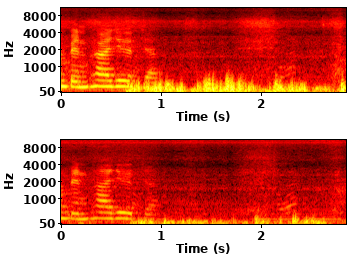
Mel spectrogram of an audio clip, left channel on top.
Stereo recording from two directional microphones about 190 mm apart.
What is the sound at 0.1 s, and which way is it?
Speech, 40° left (ahead or behind).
